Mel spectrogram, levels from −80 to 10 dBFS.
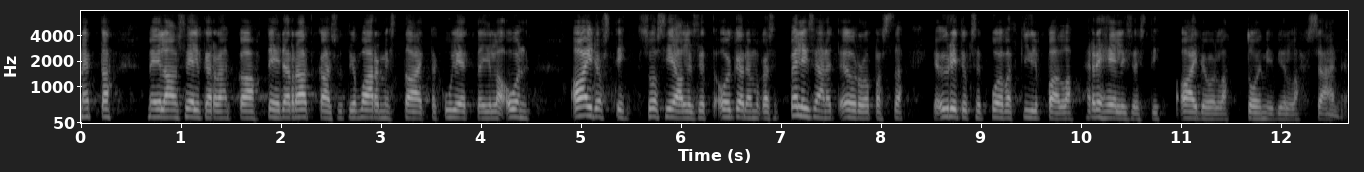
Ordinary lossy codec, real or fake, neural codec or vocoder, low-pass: none; fake; codec, 16 kHz, 4.8 kbps, FACodec; 7.2 kHz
